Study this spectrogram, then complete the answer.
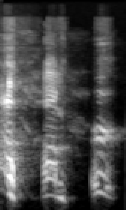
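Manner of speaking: high whiny mock "I'm hurt"; mimicking a faker who pretends to be hurt, in a high whine; mock fake injury. Host mocks fighter faking an injury, high mock whine. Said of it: "then decides".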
